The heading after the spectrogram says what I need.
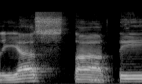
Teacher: dibaca agak berat ya jangan sama dengan ta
